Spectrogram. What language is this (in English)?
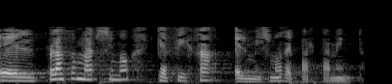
Spanish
